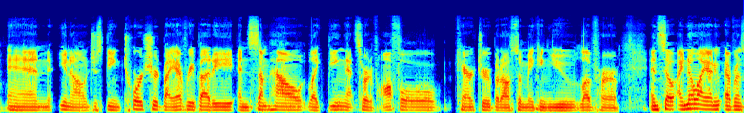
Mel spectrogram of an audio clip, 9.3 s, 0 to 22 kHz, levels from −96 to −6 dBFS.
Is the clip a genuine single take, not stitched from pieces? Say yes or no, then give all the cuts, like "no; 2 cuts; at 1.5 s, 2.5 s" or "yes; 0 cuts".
yes; 0 cuts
